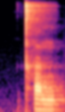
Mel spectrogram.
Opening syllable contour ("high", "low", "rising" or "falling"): low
